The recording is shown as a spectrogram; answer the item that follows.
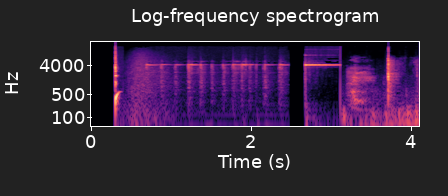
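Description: A string of short electronic sound effects: a sharp plop at the start, then a high steady tone under a rapid run of clicks, then a short loud high-pitched beep and a single click near the end.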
